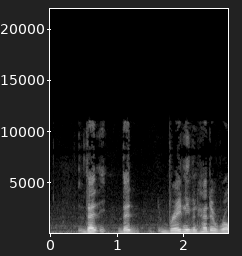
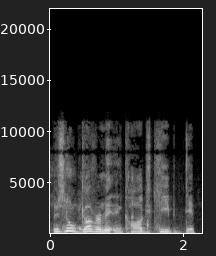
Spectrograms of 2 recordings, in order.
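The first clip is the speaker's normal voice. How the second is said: angry captain; 4 semitones higher than usual. Acted. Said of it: "and he's pissed".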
